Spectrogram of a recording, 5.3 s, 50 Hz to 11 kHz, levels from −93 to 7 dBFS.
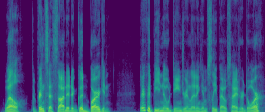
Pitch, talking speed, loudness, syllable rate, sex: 125 Hz, 225 wpm, -19 LUFS, 6.0 syllables/s, male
